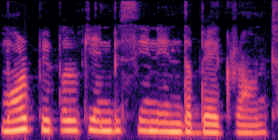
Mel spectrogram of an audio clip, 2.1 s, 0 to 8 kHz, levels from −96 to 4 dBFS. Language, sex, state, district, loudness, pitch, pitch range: English, female, Arunachal Pradesh, Lower Dibang Valley, -18 LUFS, 205 Hz, 180-215 Hz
